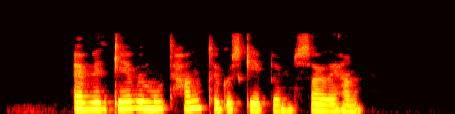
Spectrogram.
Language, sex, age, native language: Icelandic, female, 20-29, Icelandic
